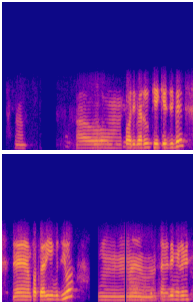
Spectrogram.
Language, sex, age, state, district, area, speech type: Odia, female, 60+, Odisha, Jharsuguda, rural, conversation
